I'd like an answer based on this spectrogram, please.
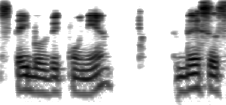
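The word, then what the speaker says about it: vicuña: a model called stable viconia this is spelled vicunia with a little cap on top so it's Spanish pronunciation but some people spell it with an eye after n in any case it is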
